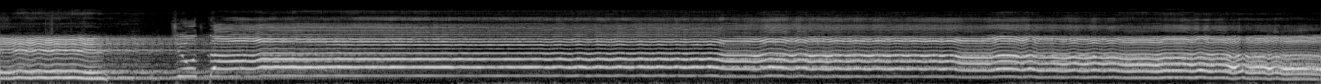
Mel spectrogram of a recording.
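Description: Solo male naat reciter singing a long drawn-out wordless note: after a short breath about two seconds in, he holds one note for several seconds, then lets it step down in pitch twice with a slight waver.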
